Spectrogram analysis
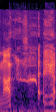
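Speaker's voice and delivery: high, loud, laughing through the words.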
